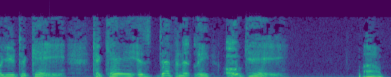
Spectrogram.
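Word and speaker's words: Takei: By the way, George, how do you pronounce your last name? Is it Teai? This is a frequent misprononunciation of my name. No, it's pronounced te. I corrected. It rhymes with okay.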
